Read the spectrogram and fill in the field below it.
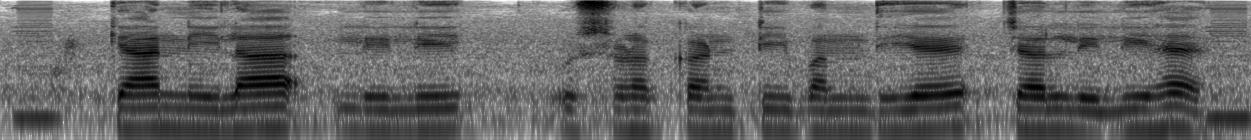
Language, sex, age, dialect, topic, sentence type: Hindi, male, 18-24, Hindustani Malvi Khadi Boli, agriculture, statement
